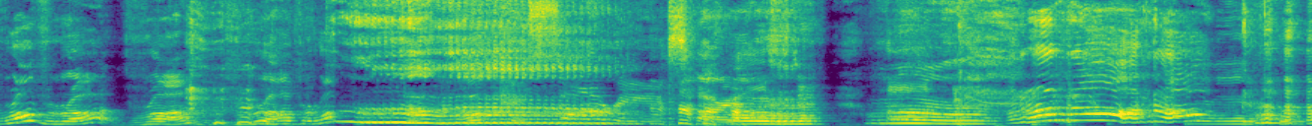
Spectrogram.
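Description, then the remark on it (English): A person voices a long, warbling Wookiee-style growl and howl, rising and falling in loud, gravelly bursts with a brief pause midway. “Yeah, in fact, probably all you guys maybe kind of speak Wookiee.”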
